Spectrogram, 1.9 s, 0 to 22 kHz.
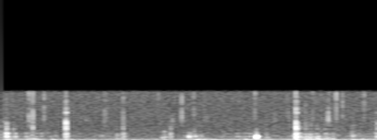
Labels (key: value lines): label: biophony, knock croak
recorder: SoundTrap 300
